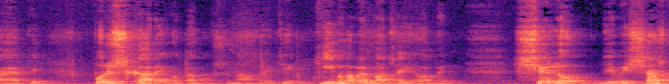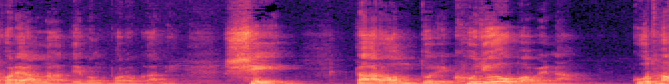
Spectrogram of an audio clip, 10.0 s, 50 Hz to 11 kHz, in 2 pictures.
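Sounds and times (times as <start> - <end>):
man speaking: 0.0 - 10.0
sharp intake of breath: 3.4 - 3.9, 6.4 - 6.7.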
